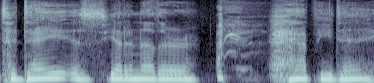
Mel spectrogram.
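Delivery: put-on smoky, sultry, very slow voice. Starting the day's happy thoughts as asked: put-on smoky, sultry voice. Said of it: "smoky, sultry voice".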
